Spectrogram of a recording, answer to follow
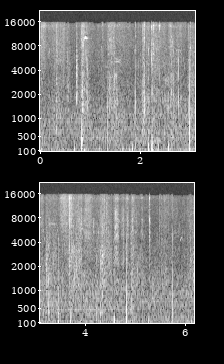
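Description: Faint footsteps on a stony gravel track as a walker moves away, a scatter of soft clicks over near silence.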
